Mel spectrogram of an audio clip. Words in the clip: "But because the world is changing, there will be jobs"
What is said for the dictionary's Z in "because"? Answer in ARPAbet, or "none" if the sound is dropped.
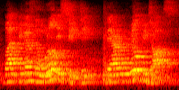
Z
